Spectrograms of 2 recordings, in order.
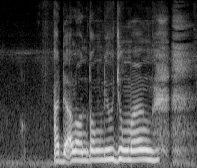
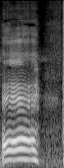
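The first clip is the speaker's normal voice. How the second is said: ordinary delivery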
